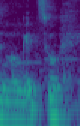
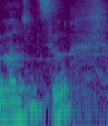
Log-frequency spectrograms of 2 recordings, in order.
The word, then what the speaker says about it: Mangetsu: Alors chez Mangetsu, Shonen ou Seinen, tout ça, on m'a dit déjà de prononcer Mangetsu et ça marche bien. Ça marche plus que Manjitsu.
